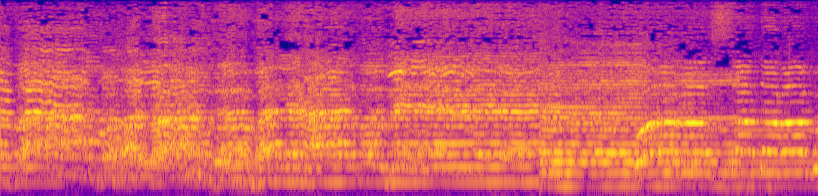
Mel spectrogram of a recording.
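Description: A man's voice chanting Quranic recitation in a slow, drawn-out melody with long held notes. A new phrase begins about four seconds in and rises in pitch.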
